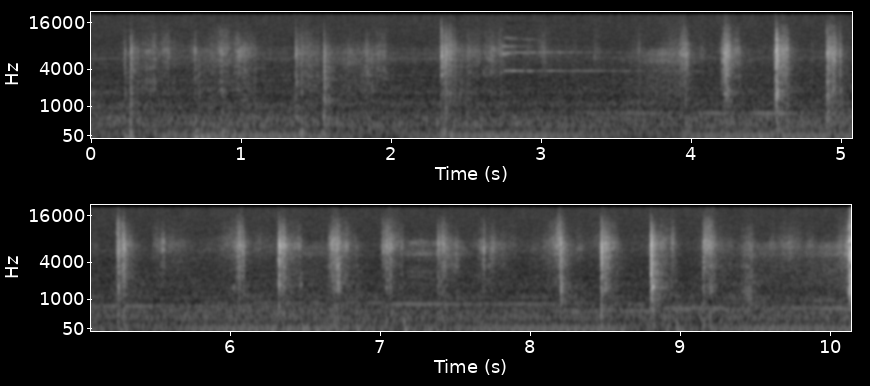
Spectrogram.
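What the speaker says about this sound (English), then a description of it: "Let's turn that card around." Tarot cards being handled and turned over, giving a string of sharp card flicks and shuffling snaps over a low steady hum, with no talking.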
